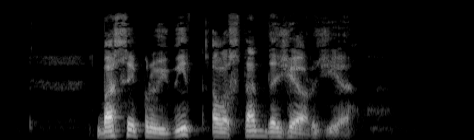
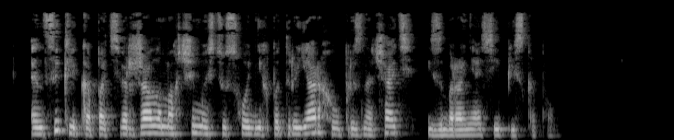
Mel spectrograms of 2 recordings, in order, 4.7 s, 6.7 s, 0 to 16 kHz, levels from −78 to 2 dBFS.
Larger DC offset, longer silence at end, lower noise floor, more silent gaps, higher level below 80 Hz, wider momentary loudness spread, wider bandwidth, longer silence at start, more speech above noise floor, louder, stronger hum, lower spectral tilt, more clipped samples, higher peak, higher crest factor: neither; about the same, 1.25 s vs 1.25 s; second, -82 dBFS vs under -90 dBFS; neither; about the same, -72 dBFS vs -68 dBFS; first, 16 LU vs 8 LU; about the same, 11.5 kHz vs 11.5 kHz; first, 0.95 s vs 0.3 s; second, 58 dB vs over 67 dB; about the same, -24 LUFS vs -23 LUFS; neither; about the same, -4.5 dB/octave vs -3.5 dB/octave; neither; about the same, -4 dBFS vs -6 dBFS; about the same, 22 dB vs 18 dB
